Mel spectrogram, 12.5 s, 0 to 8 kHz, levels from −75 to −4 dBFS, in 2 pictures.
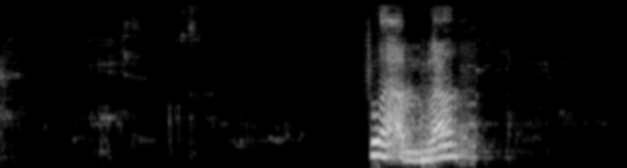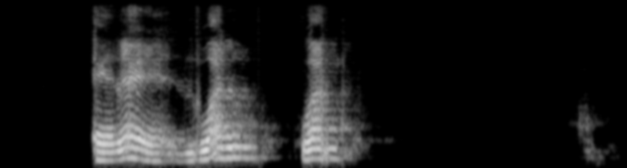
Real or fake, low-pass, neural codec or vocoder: fake; 7.2 kHz; codec, 16 kHz in and 24 kHz out, 0.6 kbps, FireRedTTS-2 codec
